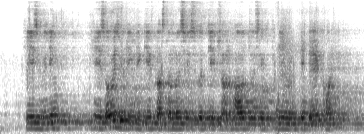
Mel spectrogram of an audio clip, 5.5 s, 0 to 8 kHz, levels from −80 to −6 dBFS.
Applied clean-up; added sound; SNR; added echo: neural separator model SepFormer DNS4.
